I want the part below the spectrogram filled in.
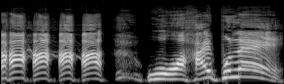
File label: touch, zh-hant; cookie run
